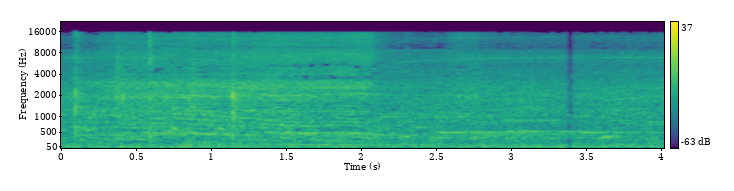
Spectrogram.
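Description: Power-tool noise carrying over from a neighbour's yard: a steady hissing grind, which the uploader takes for grinding. It cuts off about halfway through, leaving a faint steady hum.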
